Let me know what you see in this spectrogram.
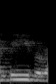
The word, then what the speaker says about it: Belvoir: Yeah, I'm living near Beaver right now. – Yeah. – And it's spelt like Belvoir.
